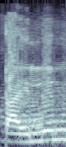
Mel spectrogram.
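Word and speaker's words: Ptyalin: पी तो start हुंदा है लेकिन पी इहदे विच की हुंदा है? साइलेंट हुंदा है, PTAYLIN।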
